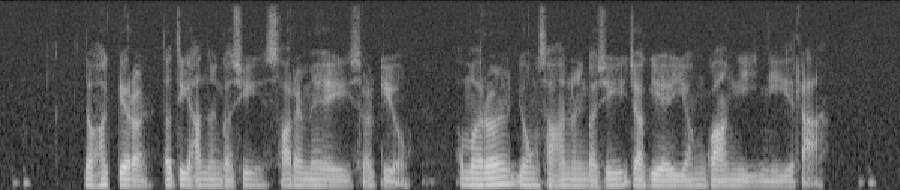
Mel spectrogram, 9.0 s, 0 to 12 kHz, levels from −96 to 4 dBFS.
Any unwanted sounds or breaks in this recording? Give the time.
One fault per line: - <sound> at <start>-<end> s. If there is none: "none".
- dropout at 1.1-1.2 s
